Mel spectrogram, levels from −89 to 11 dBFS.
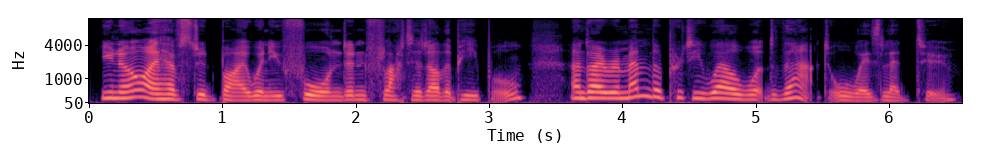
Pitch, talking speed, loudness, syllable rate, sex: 190 Hz, 210 wpm, -20 LUFS, 5.5 syllables/s, female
